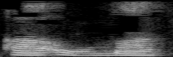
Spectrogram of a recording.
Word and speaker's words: Om: Om, of course, Om, probably you all, most of you already know. Auma, three syllables together, Auma.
